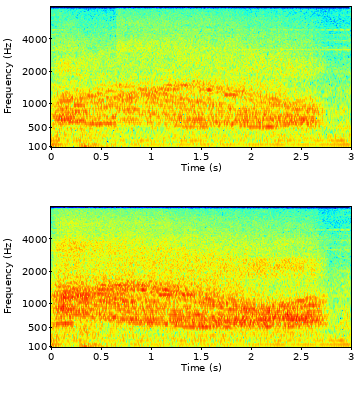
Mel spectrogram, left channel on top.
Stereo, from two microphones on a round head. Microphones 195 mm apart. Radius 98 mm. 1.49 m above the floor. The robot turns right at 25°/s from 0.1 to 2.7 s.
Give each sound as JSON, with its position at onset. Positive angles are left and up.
{"t": 0.3, "sound": "a thud", "side_deg": 0, "distance_m": 3.5}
